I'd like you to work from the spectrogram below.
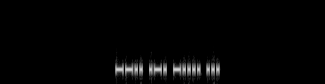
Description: Morse code, heard as a keyed tone, about 47 wpm, 700 Hz. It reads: ZR6S
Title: DXCC-100 Call Signs - 4 Characters - Repeated 3x - 50wpm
